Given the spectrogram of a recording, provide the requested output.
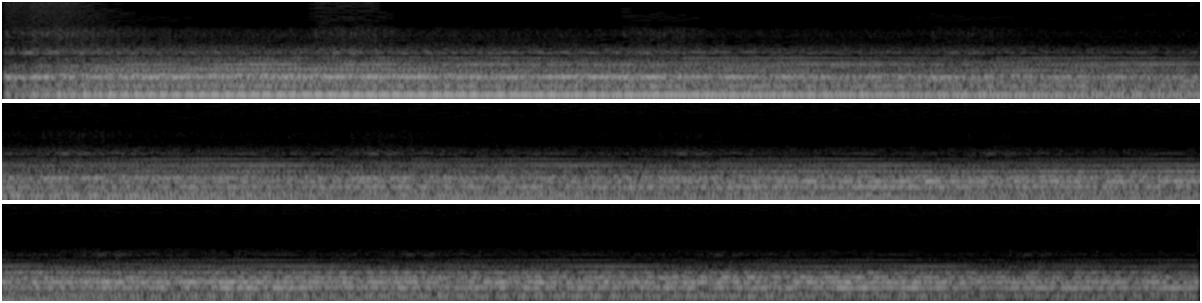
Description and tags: a haunting sound with reverb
